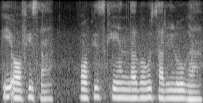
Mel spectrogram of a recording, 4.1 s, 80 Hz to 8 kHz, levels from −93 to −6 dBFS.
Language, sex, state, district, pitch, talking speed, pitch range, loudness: Hindi, female, Jharkhand, Garhwa, 185 Hz, 145 wpm, 170-195 Hz, -18 LUFS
